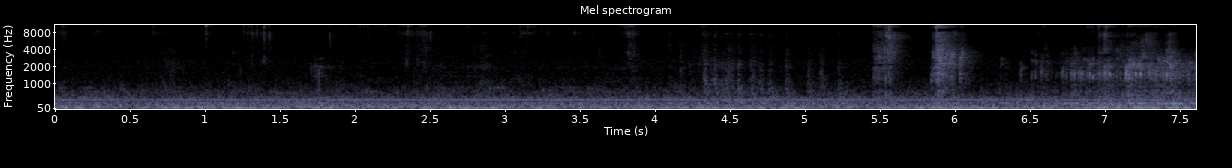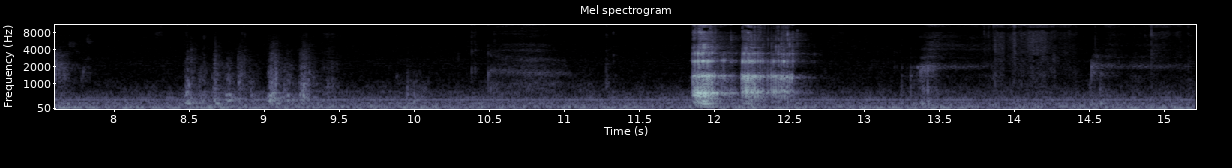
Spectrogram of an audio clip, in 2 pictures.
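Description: A man drinking from a beer can, then a loud burp near the end, coming in two or three quick pulses.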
